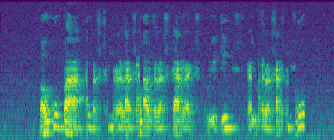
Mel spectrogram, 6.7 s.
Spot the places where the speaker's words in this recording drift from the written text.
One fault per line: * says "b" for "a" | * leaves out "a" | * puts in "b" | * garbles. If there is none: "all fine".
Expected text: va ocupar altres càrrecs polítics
* garbles
* garbles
